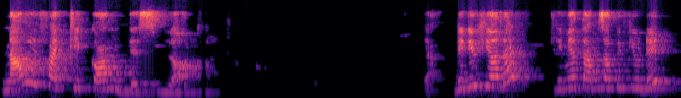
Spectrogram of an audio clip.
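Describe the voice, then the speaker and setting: A woman leads an online class over a video call, patient and checking in often with her students. Her voice is high and bright. It sounds like she's in an echoey room. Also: lively intonation, measured pace. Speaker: teacher.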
